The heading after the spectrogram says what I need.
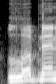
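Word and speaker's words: لبنان: he's made in greek lebanon lubnin is actually close to the arabic pronunciation australians in the chat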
